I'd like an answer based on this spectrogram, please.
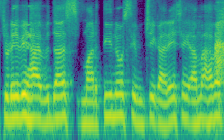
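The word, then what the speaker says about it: Martino Simcic: hello hello guys today we have with us martino simchi karere have i pronounced your name correctly yes martina simschick is correct hello everyone yeah so we have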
